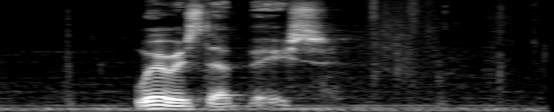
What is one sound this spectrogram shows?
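A man speaks forcefully up close.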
